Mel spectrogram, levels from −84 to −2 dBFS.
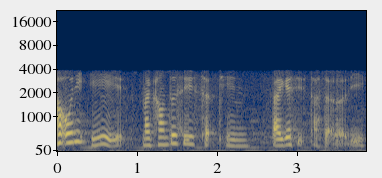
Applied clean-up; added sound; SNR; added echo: none; none; none; none.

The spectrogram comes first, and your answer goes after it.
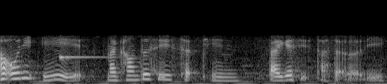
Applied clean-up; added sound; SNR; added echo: none; Bell; 12 dB; none.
